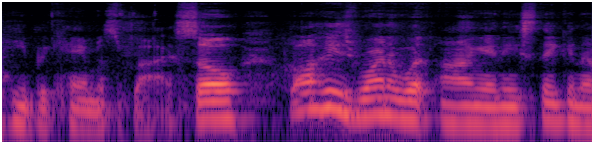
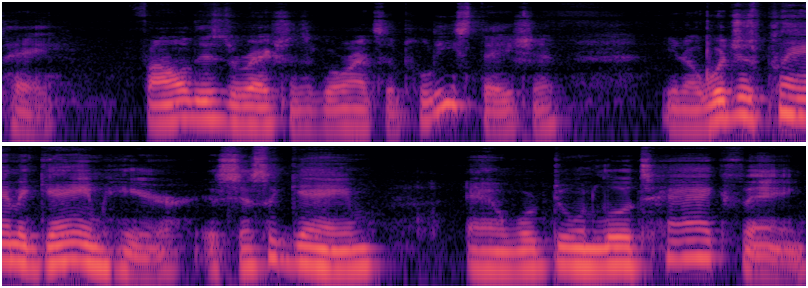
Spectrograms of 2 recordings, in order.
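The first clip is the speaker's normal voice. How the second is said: ordinary talk, nothing marked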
